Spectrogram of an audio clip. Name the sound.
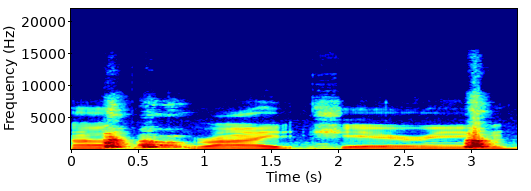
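dog barking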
